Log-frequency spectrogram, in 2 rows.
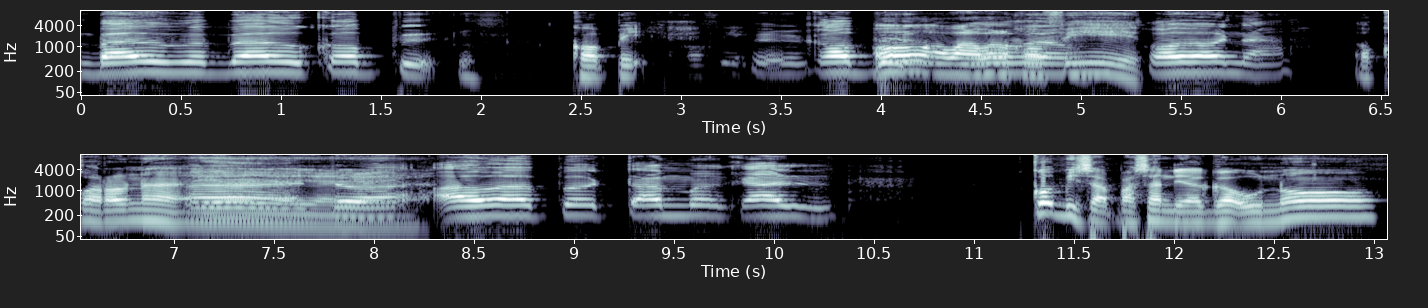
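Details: Adult man born in 1987 with severe cerebral palsy from birth, attributed to a birth injury during a breech delivery; unable to walk until about age 9; able to speak but not clearly; dysarthria (cerebral palsy).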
